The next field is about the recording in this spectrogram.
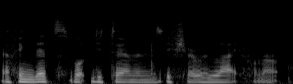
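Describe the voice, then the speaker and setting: A young man with a Hungarian accent, a podcast host thinking aloud in a halting, searching way with many restarts. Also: fairly low pitch, little pitch movement, gravelly, warm tone, no room sound. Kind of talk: solo musing monologue.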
